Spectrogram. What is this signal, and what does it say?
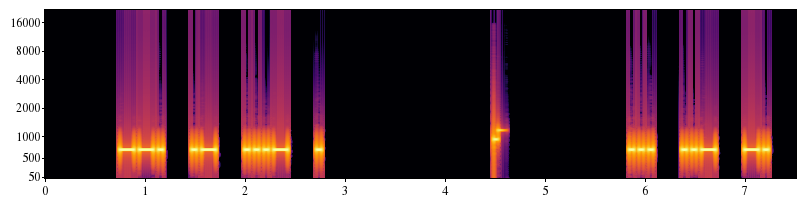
Morse code, heard as a keyed tone, about 25 wpm, spaced as for 18 wpm, 700 Hz. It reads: GAVE SUN
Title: 2x Character Spacing - Top 500 Words - 25wpm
